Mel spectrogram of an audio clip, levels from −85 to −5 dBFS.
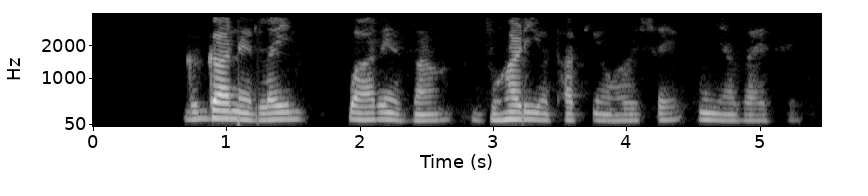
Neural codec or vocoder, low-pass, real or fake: none; 3.6 kHz; real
